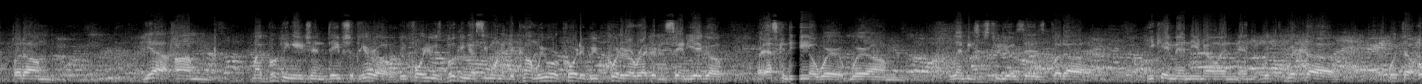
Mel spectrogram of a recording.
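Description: At 7.91 s a short stall from a late packet sets in and lasts until 8.01 s. The packet was not ready when it was due, so the jitter buffer emptied and the receiver held the last sound for about 79 ms. It then picked up exactly where it stopped, so nothing is lost, but the sound hangs with a faint buzz and the audio from there on runs 79 ms later.

Right after, from 8.03 to 8.11 s, comes a burst of packet loss. This time the missing stretch never arrives. The receiver fills about 54 ms by continuing the last sound and fading it down, heard as a dull held buzz or thinning hiss. Playback then jumps ahead, and about 60 ms of audio is gone. That skip, rather than a simple pause, is what separates it from the stall before it.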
